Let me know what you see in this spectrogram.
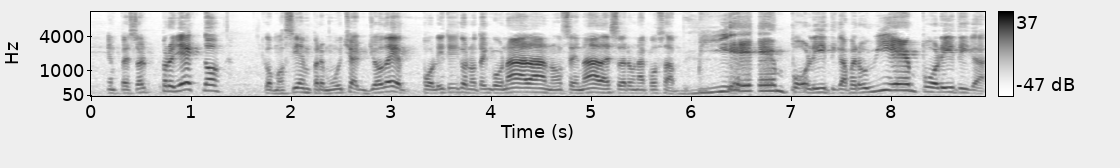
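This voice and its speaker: An animated tone with lively intonation at a moderate pace. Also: man, fairly high pitch for a man. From Puerto Rico, Utuado. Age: 30s. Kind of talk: casual interview.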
